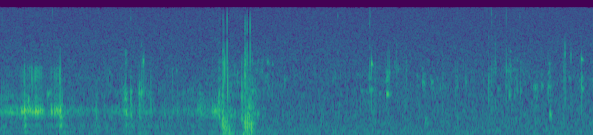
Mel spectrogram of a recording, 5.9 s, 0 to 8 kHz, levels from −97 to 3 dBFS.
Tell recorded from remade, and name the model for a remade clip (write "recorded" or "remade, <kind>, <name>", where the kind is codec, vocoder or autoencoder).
recorded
